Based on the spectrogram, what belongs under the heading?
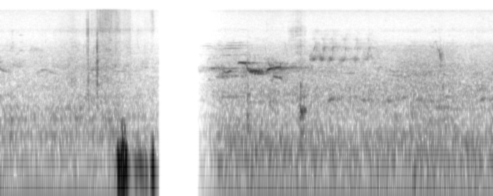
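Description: Faint outdoor garden ambience with a short low thump about a second in. After a brief gap of silence, a bird chirps a few times and faint high chirps follow.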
